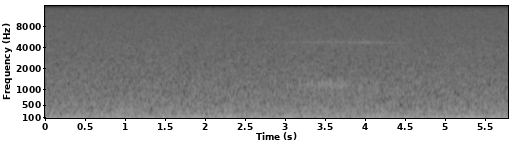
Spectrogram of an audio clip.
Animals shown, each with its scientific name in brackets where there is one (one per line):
Dark-eyed Junco (Junco hyemalis)
Northern Flicker (Colaptes auratus)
